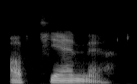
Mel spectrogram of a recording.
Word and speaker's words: obtiennent: vous obteniez, il, elle obtiennent. ¿D'accord? Obtiennent. Y no pronunciamos en este caso, pero solamente vamos a poner énfasis el N.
